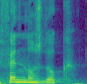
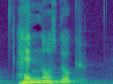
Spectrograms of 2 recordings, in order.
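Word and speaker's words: Fen nos d'òc: Et il n'y a pas de E en occitan. Parfois à la fin selon les parlées. Là je le prononce, je le dis Fen nos doc comme on dit à Agen. Mais si je vais à Casteljaloux par exemple, on va dire hen ou en marmande, hen nos doc.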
